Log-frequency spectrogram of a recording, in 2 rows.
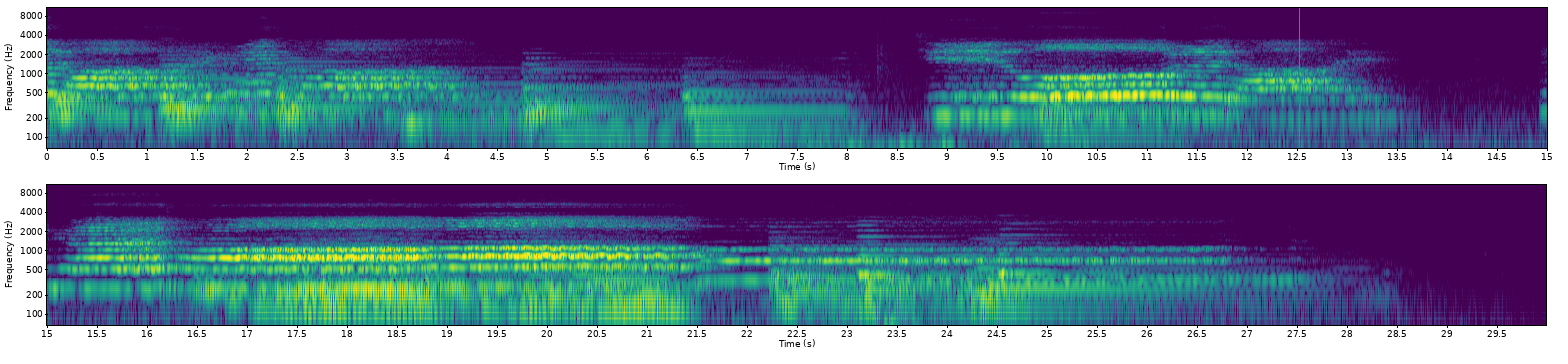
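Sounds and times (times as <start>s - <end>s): baritone voice singing with vibrato: 0.0s - 4.5s, 8.7s - 13.5s, 14.9s - 27.6s
grand piano chords: 0.0s - 12.6s, 15.4s - 28.4s.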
